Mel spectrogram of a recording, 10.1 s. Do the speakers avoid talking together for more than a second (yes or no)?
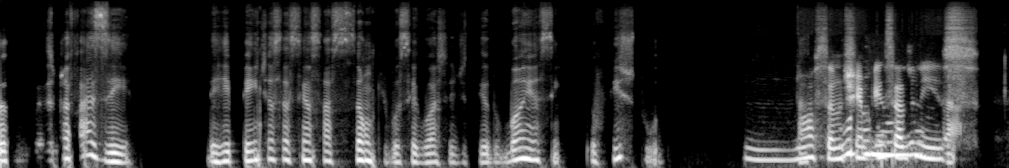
no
